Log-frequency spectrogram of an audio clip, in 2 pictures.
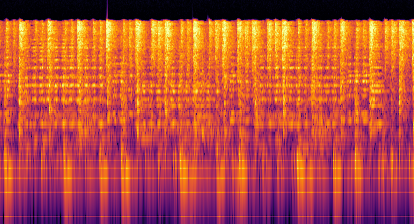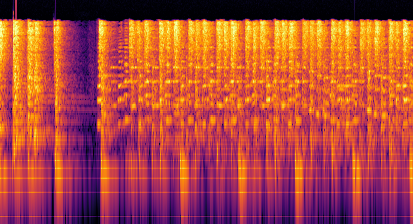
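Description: Accordion playing a lively melody over a steady drum beat. A little past the middle the music fades out and comes back in sharply about half a second later.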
